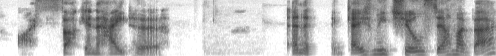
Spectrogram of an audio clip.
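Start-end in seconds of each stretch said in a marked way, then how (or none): 0.2-1.6 low, hateful, malicious, menacing male voice. Describing an EVP recording they heard, the speaker imitates a male voice. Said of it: "you hear this male voice saying".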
